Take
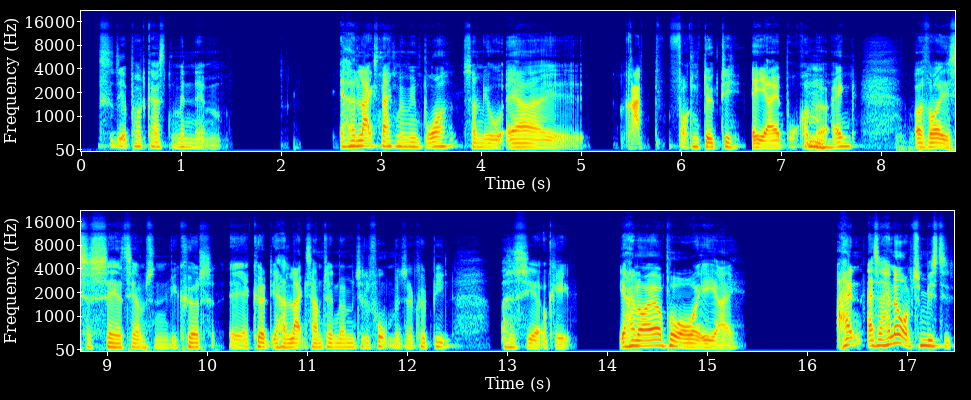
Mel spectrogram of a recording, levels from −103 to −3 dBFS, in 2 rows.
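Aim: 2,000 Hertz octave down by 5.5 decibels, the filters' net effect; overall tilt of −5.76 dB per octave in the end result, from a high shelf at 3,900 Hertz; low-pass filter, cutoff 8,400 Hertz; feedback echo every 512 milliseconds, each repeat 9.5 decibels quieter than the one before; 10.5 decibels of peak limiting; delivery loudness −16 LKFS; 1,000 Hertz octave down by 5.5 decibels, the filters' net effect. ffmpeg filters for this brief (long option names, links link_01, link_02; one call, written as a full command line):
ffmpeg -i in.wav -af "lowpass=8400,equalizer=frequency=1000:width_type=o:gain=-7,equalizer=frequency=2000:width_type=o:gain=-6,highshelf=frequency=3900:gain=6,alimiter=limit=-23dB:level=0:latency=1,aecho=1:1:512|1024|1536|2048:0.335|0.111|0.0365|0.012,volume=18.5dB" out.wav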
